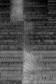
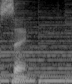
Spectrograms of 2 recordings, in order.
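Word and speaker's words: Tseng: in the game is pronounced song as opposed to sing right which is just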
